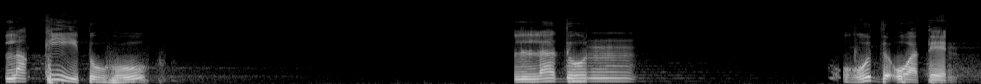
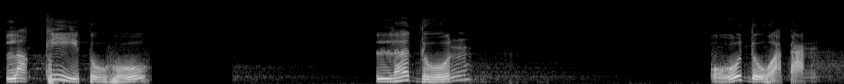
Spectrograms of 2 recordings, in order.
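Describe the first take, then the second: First: The last word ends with an 'in' sound. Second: The last word ends with an 'an' sound. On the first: The last word is joined to the one before it. "ghudwah di sini sebagai mudhof ilaihnya yang selalu dibaca cer" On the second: The last word stands alone as a specifier. "lafat ghudwah di sini dibaca nasab"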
